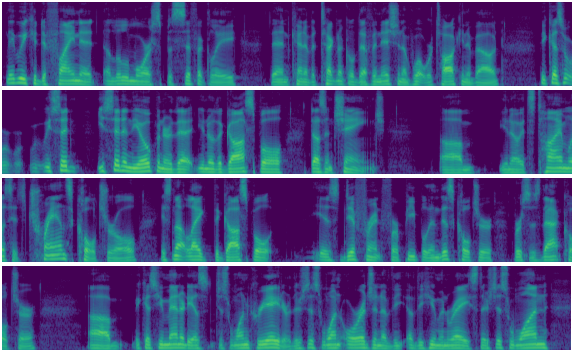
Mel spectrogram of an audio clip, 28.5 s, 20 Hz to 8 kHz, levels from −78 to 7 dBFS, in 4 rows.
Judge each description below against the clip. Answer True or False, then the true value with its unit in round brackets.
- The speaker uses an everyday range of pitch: True (3.7 semitones)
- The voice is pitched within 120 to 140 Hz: False (105 Hz)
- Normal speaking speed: True (160 wpm)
